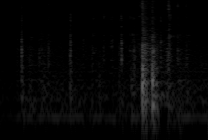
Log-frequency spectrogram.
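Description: Computer keyboard typing: a few faint keystrokes about half a second apart, then a quick run of louder keys near the end.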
